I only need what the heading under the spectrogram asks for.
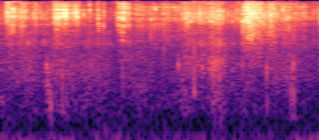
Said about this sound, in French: Et j'aime bien aussi ce son-là, tu vois, le craquement... Le craquement des feuilles, ah, je sature un peu, ouais, le craquement des feuilles et du bois sec.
